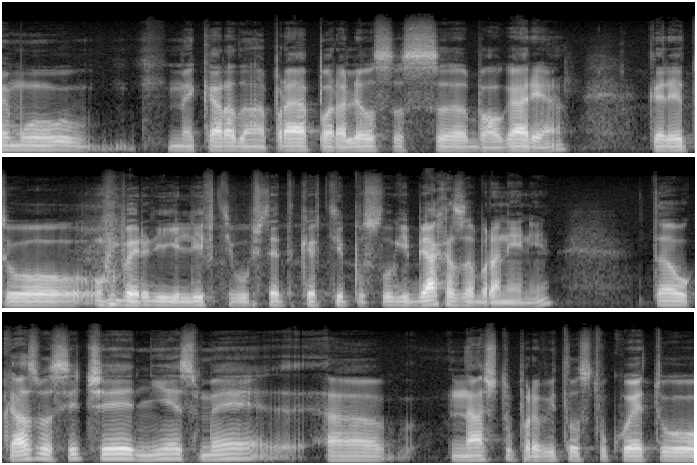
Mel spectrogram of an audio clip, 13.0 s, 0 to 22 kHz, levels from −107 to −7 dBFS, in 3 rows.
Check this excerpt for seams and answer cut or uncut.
uncut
